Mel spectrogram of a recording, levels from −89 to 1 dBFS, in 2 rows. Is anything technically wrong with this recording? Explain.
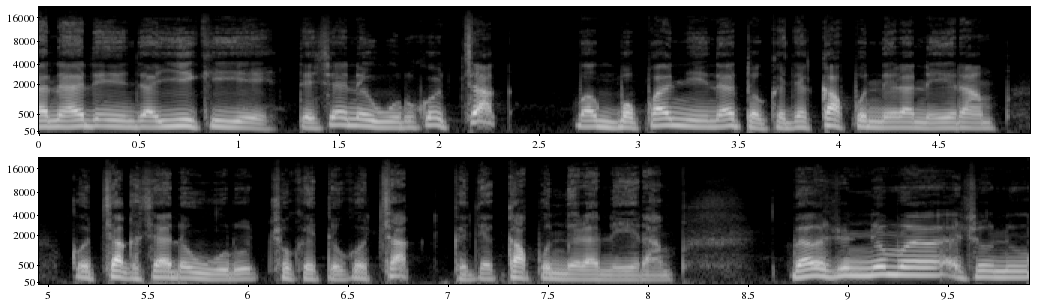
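No, nothing is technically wrong with this audio.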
